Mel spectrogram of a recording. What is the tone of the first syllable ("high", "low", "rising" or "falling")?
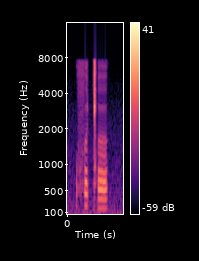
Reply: high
